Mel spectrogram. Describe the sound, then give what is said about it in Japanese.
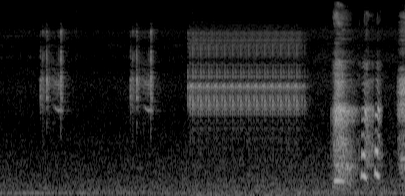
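Smartphone camera shutter firing in burst mode while taking photos on a beach outing. Two brief double clicks come first, then a rapid run of fast repeated shutter sounds lasting over a second, then a few more sharp clicks. All are fairly faint. “なんか連写モードになっちゃった。”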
